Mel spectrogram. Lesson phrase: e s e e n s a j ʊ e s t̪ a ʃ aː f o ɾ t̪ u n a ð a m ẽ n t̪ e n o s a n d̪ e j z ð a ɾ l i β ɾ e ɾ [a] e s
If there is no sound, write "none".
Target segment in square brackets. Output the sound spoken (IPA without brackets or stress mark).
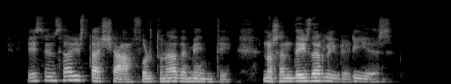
i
